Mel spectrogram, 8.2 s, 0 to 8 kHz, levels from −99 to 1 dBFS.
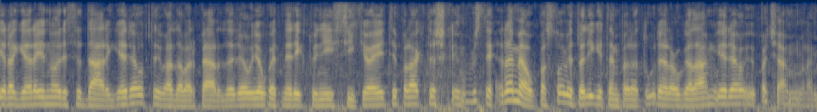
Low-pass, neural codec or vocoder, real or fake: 7.2 kHz; codec, 16 kHz, 4.8 kbps, FACodec; fake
